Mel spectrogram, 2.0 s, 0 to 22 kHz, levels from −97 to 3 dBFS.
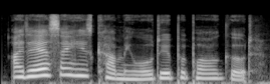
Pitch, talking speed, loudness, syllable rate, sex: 225 Hz, 265 wpm, -19 LUFS, 6.4 syllables/s, female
